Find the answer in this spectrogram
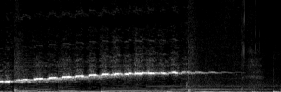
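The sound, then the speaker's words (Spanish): An eerie, inhuman-sounding whistle in a zombie horror tale: one sustained, clear tone that slowly climbs in pitch over about three seconds, with low pulsing sounds underneath. “Entonces lo oye. Un silbido. Un ruido que no parece humano.”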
